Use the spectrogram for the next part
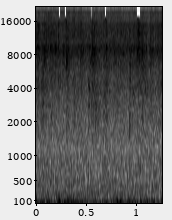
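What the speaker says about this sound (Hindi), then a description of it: "ये बरसात का सुहाना मौसम, ये रिमझिम गिरते हुए पानी की बूंदें" Light monsoon drizzle falls steadily, a dense, even hiss of raindrops with no gaps and no voices, close and continuous throughout.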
